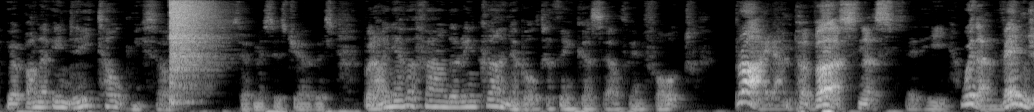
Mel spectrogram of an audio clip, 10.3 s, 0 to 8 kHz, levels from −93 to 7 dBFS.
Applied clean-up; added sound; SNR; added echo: classical method WPE with log-MMSE.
